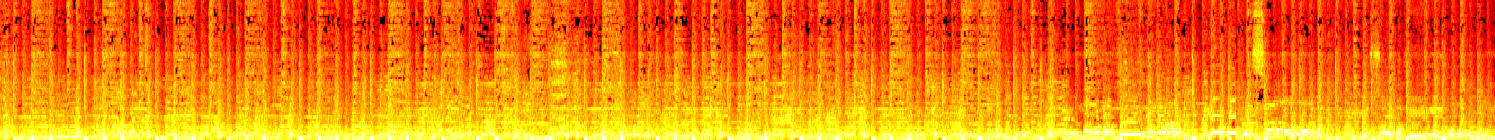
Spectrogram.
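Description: Live gaúcho band playing a vanera: two piano accordions over acoustic guitar and a drum kit keeping a steady, quick beat.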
